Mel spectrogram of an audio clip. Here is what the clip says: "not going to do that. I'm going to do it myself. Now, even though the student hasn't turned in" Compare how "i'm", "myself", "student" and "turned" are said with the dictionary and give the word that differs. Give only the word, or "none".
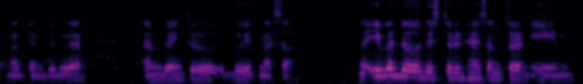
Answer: turned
